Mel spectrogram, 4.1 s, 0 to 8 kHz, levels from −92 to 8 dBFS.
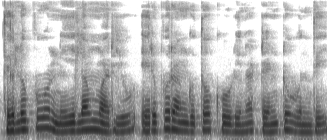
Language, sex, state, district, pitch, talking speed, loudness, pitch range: Telugu, male, Telangana, Komaram Bheem, 130 Hz, 115 wpm, -15 LUFS, 120-145 Hz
